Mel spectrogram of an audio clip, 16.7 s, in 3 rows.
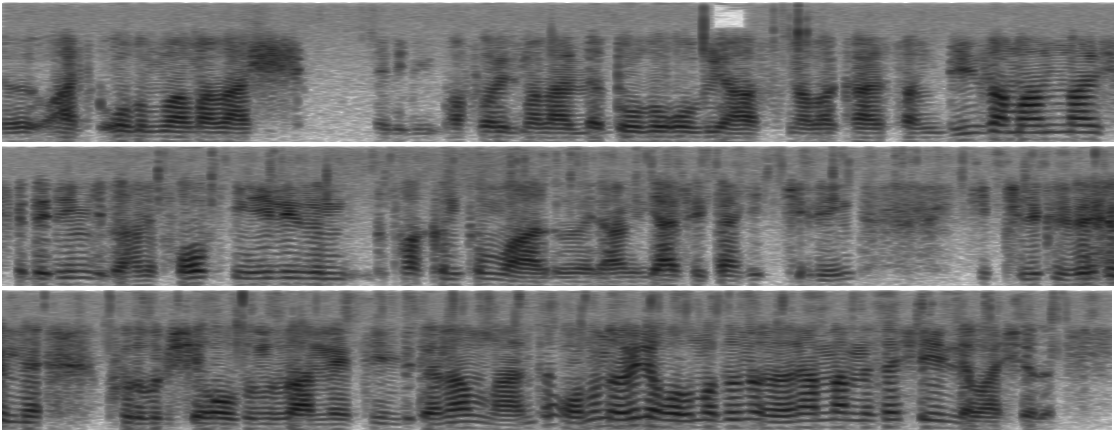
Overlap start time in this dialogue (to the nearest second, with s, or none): none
